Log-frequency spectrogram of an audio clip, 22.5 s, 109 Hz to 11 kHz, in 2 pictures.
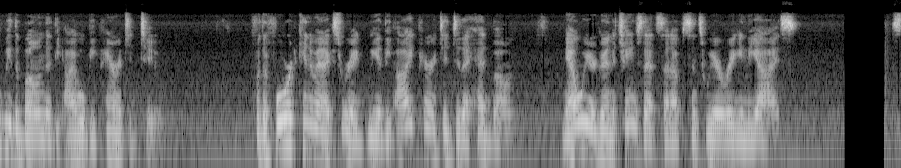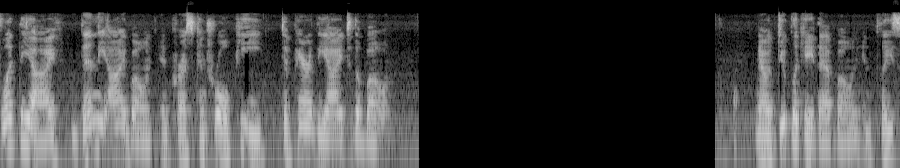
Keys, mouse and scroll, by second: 5.3 ctrl+alt+s, 11.2 a, 11.4 Tab, 11.6 right click, 14.1 a, 14.4 z, 14.8 right click, 15.8 right click, 16.2 click, 16.9 ctrl+p, 17.4-18.3 middle drag, 18.3 Tab, 18.4 a, 18.5 right click, 18.8 click, 19.5-20.7 right drag, 21.1 right click, 21.8 click, 22.0 a, 22.1-22.5 right drag.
